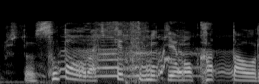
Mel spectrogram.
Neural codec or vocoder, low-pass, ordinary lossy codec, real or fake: codec, 16 kHz, 16 kbps, FunCodec, trained on Chinese and English, 50 frames a second; none; none; fake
